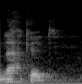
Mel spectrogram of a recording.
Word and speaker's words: knackered: Okay, one that I use quite a lot is if you're really tired, you say, oh, I'm knackered. Knackered, and it's spelled K-N, so it's knackered, but it's a silent K.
